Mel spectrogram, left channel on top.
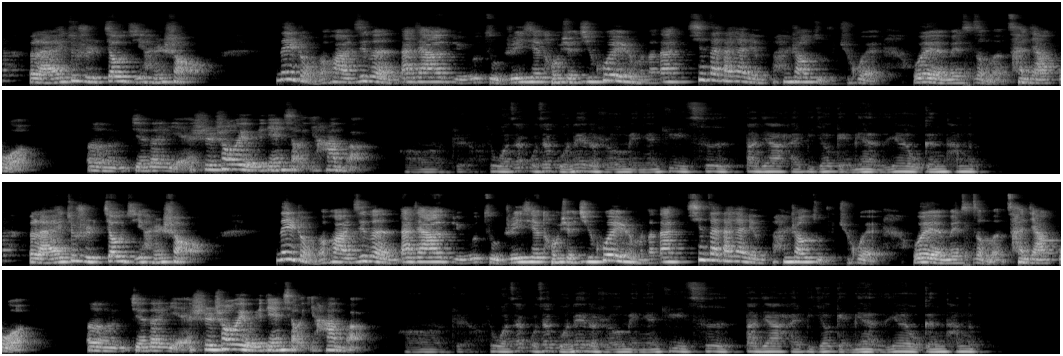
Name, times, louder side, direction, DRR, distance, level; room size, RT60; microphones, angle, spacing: voice 1, 0.0-2.0 2.7-10.9 11.4-14.2, right 5 dB, 70° right, 0.5 m, -21 dB
voice 2, 14.6-20.3, equal, 10° right, 0.9 m, -30 dB
3.9 x 2.4 x 4.2 m
head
